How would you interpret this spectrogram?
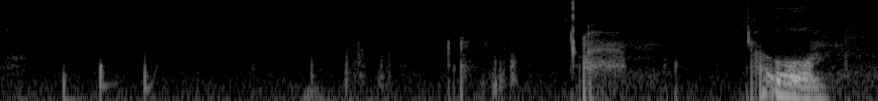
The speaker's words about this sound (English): Anyway, all right, we're gonna take a sip, first sip of the day.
